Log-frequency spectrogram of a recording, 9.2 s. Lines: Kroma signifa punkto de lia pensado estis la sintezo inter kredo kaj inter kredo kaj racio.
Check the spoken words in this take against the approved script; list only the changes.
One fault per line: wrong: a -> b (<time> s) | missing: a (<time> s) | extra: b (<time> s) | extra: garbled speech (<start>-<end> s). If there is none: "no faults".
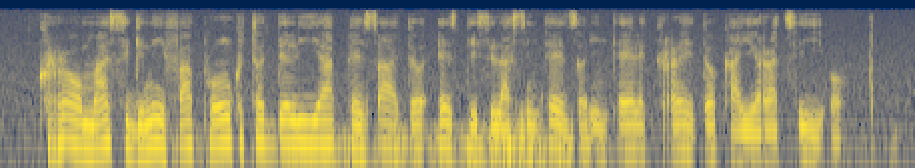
missing: inter kredo kaj (7.4 s)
